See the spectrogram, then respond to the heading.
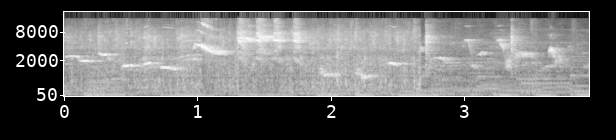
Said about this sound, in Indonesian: Selain kucing dan anjing, burung juga jadi satwa favorit untuk dipelihara. Salah satu yang tengah naik daun, ini nih, burung murai.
